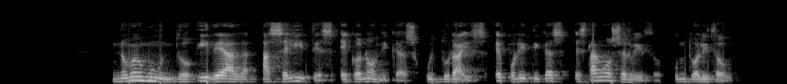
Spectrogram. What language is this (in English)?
Galician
